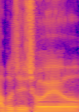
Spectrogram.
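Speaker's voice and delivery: thick, heavy, thickened voice. Acting out someone faking a voice to deceive, thick, hunter-like voice. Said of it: "이렇게 좀 두껍게 사냥하는 사람답게".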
